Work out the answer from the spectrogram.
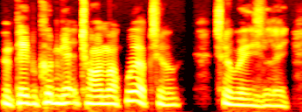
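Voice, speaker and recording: A man in his eighties with a Birmingham accent, calmly recalling old times as an interview guest and often repeating words as he tells his story. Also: on the high side, moderate pace, dry recording, lo-fi sound. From England. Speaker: interview guest, former conscript. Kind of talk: reminiscing in conversation.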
